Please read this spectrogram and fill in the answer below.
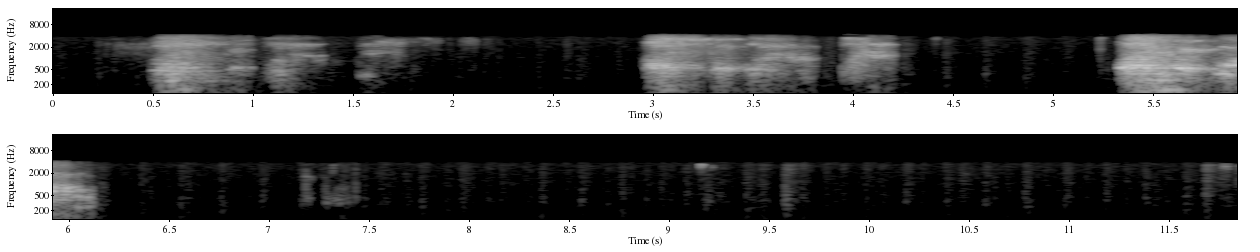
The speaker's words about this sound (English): I had to cough, and I didn't want to cough over the phone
